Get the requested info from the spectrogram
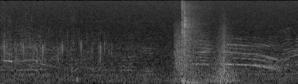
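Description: Outdoor soccer field sound with faint players' voices calling. About three seconds in comes a sudden loud burst of noise, followed by a voice-like tone sliding down in pitch.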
